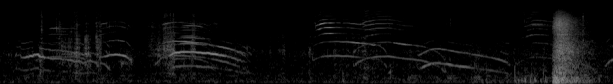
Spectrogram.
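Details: Abandoned stray kittens cry together, long sliding meows overlapping one another, some bending downward at the end, and a sharp crackling noise close to the end.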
